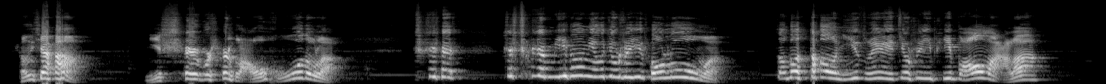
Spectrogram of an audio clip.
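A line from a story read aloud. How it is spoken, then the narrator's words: Feigned seriousness. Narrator (Chinese): 赵高故作正色道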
